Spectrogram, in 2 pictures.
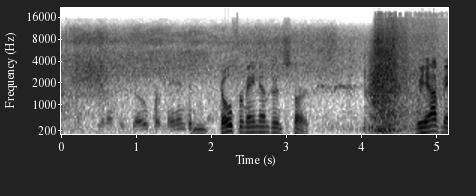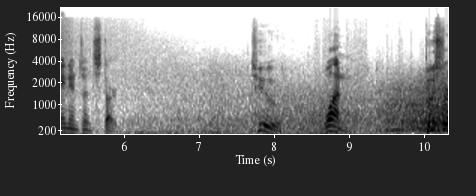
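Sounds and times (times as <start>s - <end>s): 
launch pad sound suppression water system hissing: 0.0s - 5.4s
speech: 0.8s - 6.1s, 7.7s - 10.3s.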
